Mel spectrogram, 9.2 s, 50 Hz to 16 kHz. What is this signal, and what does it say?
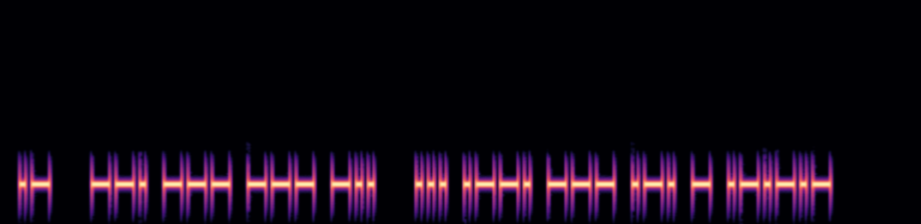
Morse code, heard as a keyed tone, about 20 wpm, 700 Hz. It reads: A GOOD SPORT.
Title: Sentences from Top 1000 Words - Review Part 4 - 20wpm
